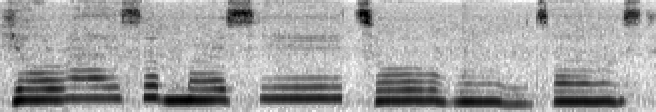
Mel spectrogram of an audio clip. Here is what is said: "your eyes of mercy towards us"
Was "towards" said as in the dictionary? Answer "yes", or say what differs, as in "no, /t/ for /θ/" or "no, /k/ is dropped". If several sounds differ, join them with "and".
no, /l/ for /ɹ/ and /z/ is dropped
